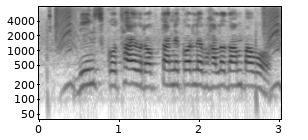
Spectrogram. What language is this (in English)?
Bangla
